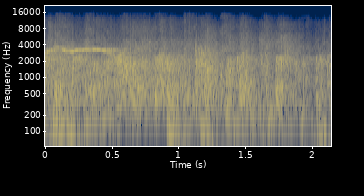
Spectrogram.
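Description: A crowd bursts into a sustained round of applause, dense overlapping clapping at steady volume, with a brief high whistle rising over it at the start.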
